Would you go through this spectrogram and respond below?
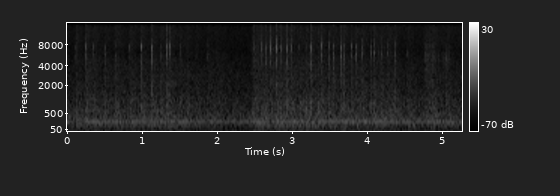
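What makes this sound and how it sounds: Fingers and a thumbnail squeeze, rub and scratch the woven nylon braid of a coiled green airbrush air hose. Quick, bright, crackly ticks and scratches come in bursts, with a quieter stretch in the middle, over a faint steady low hum.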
